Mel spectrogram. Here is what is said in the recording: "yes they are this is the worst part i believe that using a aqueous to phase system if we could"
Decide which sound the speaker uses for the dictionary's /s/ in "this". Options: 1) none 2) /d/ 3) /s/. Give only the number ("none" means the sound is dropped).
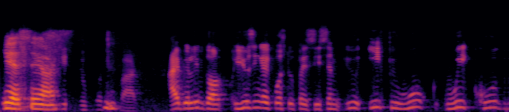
1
